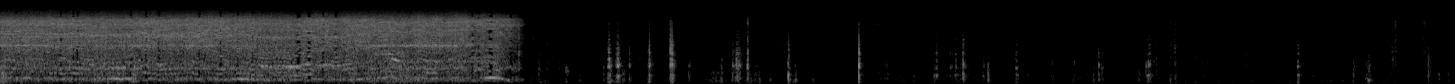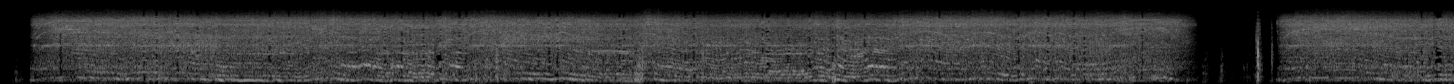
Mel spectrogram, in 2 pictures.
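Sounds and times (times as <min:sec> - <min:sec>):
rotary polishing tool running: 0:00.0 - 0:05.2, 0:14.9 - 0:26.5.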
